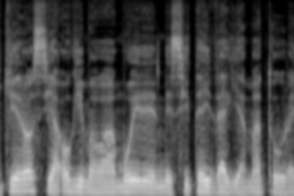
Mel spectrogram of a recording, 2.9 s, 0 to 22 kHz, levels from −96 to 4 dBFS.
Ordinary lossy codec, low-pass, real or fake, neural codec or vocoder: none; none; fake; vocoder, 44.1 kHz, 128 mel bands, Pupu-Vocoder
